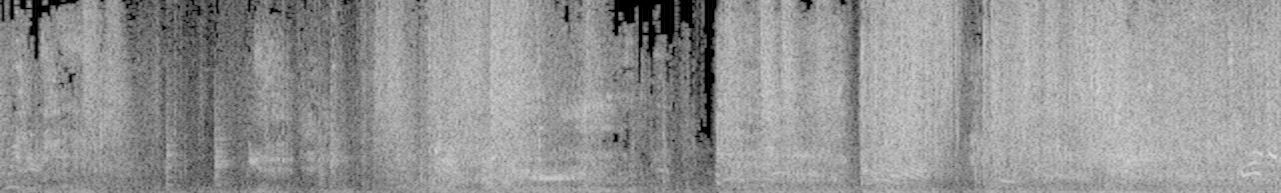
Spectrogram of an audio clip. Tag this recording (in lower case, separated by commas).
music, speech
